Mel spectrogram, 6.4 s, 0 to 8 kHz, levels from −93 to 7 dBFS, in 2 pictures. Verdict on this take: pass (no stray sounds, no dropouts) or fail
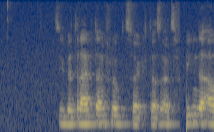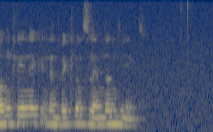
fail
